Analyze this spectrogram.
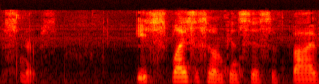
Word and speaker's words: snRNP: called snrnps which is small nuclear ribonucleoprotein particles pronounced snurps each spliceosome consists of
